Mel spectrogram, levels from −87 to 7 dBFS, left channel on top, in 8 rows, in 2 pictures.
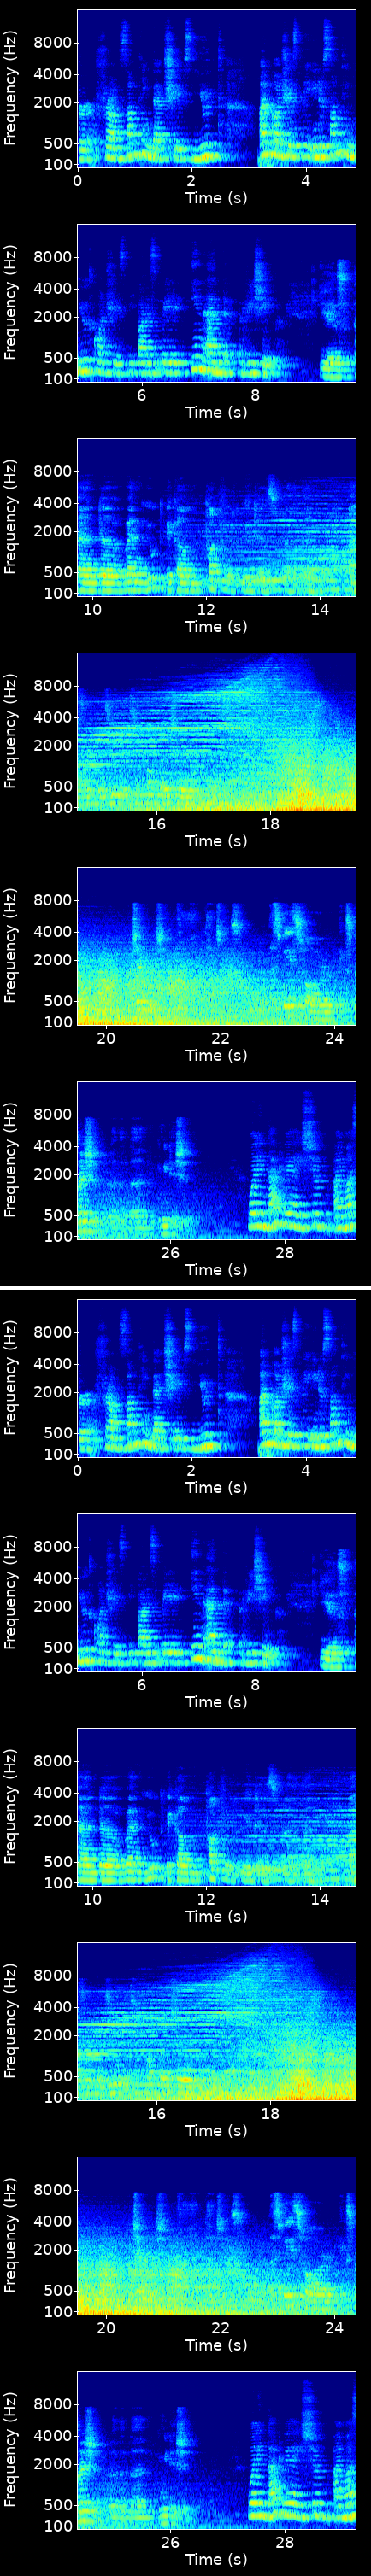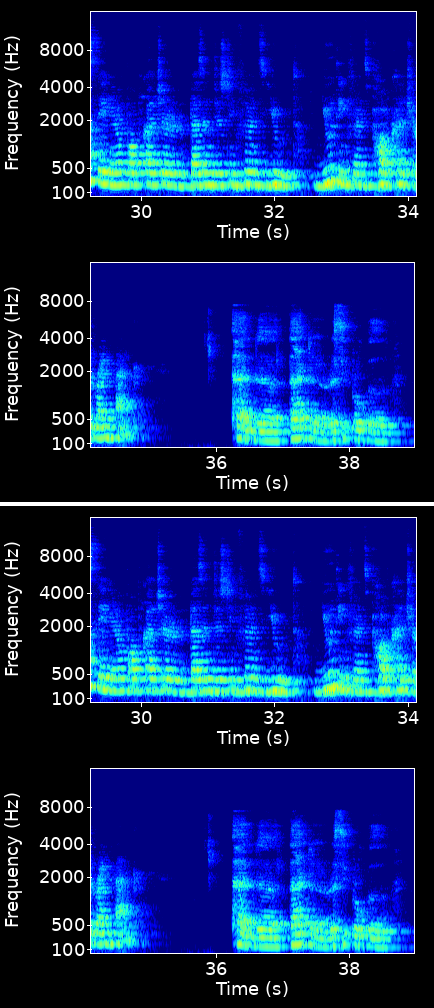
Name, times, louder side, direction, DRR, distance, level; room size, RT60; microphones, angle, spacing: voice 1, 0.0-2.3 2.6-2.9 3.2-8.3 27.4-32.2 32.6-34.7, equal, 25° right, -8 dB, 0.9 m, -35 dB
voice 2, 9.1-18.7 18.9-19.8 20.4-26.3 36.2-38.7, equal, 50° left, -6 dB, 0.8 m, -37 dB
sound 1, 11.9-25.4, equal, 20° left, 0.7 m, -25 dB
2.1 x 2.0 x 3.1 m, 0.82 s
head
